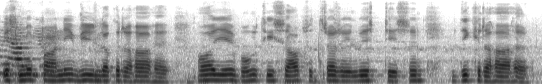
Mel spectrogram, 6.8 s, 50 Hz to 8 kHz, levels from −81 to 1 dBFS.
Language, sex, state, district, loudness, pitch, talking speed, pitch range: Hindi, male, Madhya Pradesh, Katni, -15 LUFS, 140 Hz, 150 wpm, 130-145 Hz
